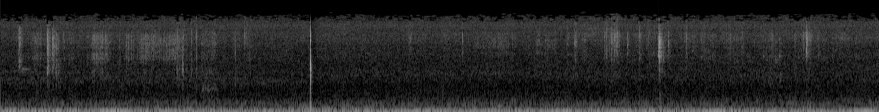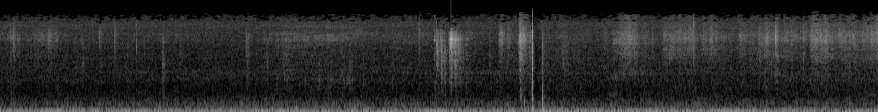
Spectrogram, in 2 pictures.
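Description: Steady low rumble of a moving passenger train, heard inside the carriage, with a few scattered light clicks and knocks, the sharpest about three seconds in and again near fourteen seconds.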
